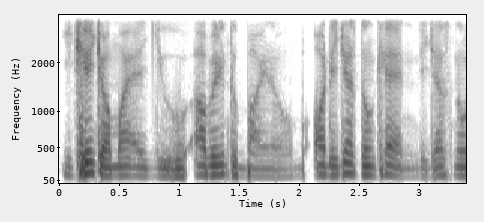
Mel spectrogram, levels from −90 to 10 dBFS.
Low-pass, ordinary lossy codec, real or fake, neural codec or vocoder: 3.6 kHz; none; fake; vocoder, 44.1 kHz, 128 mel bands every 256 samples, BigVGAN v2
